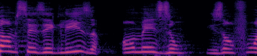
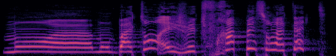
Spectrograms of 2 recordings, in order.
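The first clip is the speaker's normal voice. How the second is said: higher-pitched mock threat; acted threat; 4 semitones higher, 4 dB louder than usual. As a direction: threaten them with a raised, emphatic voice. Interpreter re-enacts the threat with stick.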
